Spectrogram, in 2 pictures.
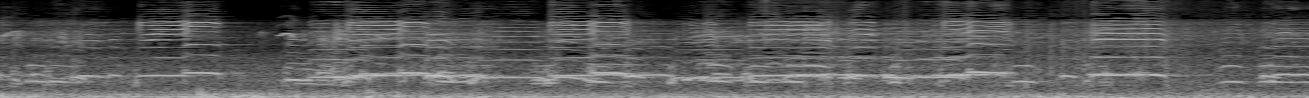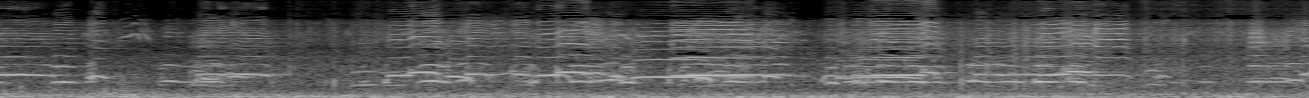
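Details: Whooper swans spending winter on a reservoir, five or six birds back after a night away and fighting in the morning; loud trumpeting honks come in clustered bursts, roughly one a second, with brief lulls.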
